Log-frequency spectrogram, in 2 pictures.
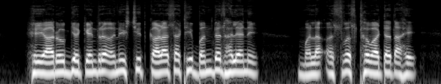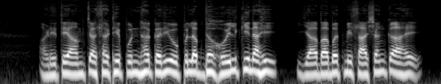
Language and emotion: Marathi, fearful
